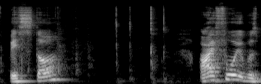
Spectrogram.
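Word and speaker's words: Bicester: No, it's called um it's called it's pronounced bister. I thought it was Bester, but it's Bister, I think it's Yeah, it's And that's in the UK.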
